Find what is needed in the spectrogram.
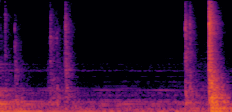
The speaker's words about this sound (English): As usual, I was on my phone while using the bathroom, and the bathroom door opens.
